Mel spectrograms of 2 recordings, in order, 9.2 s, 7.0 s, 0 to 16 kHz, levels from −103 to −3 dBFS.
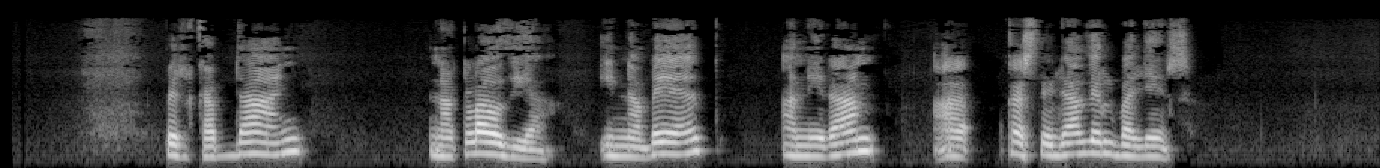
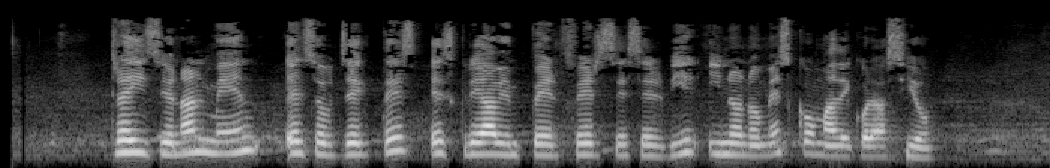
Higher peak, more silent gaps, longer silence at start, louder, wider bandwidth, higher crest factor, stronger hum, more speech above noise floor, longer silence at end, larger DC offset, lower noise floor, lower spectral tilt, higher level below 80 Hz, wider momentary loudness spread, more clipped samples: first, -4 dBFS vs -8 dBFS; neither; first, 1.1 s vs 0.75 s; first, -23 LUFS vs -27 LUFS; about the same, 11.5 kHz vs 11.5 kHz; about the same, 20 dB vs 18 dB; neither; first, 51 dB vs 31 dB; first, 1.3 s vs 0.8 s; neither; first, -72 dBFS vs -57 dBFS; first, -5.5 dB/octave vs -4 dB/octave; first, -78 dBFS vs -84 dBFS; first, 13 LU vs 10 LU; neither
